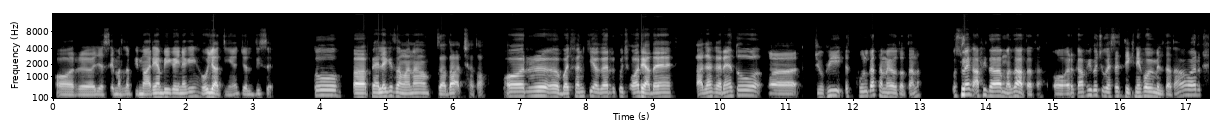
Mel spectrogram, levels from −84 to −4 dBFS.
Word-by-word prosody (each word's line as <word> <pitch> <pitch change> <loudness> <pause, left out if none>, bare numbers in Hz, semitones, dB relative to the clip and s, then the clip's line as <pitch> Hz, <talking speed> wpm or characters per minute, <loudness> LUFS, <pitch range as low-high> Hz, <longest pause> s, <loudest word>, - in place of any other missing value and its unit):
और 100 -1 -1 0.3
जैसे 100 -1 -6
मतलब 110 +1 -7
बीमारियाँ 110 +4 +2
भी 130 +1 +1
कहीं 125 -1 +2
न 125 - +1
कहीं 150 +2 -4
हो 120 -1 -2
ही 130 - +4
जाती 100 -6 +5
हैं 110 +3 -8
जल्दी 105 +2 -8
से। - - -11 0.6
तो 175 +1 -2 0.5
अ, 125 0 +7
पहले 135 +1 +3
के 160 - -4
ज़माना 130 +1 0 0.2
ज़्यादा 110 -1 +2
अच्छा - - -12
था - - -11 0.3
और 150 0 +3 0.4
अ, - - 0
बचपन 140 +4 -2
की 155 - -4
अगर 140 +1 +1
कुछ 145 0 -11
और 145 +1 +5
यादें 135 +2 +5 0.4
ताजा 140 +2 +1
करें 135 +5 +2
तो 180 - -3 0.2
अ, 115 -1 0 0.3
जो 125 -1 -9
भी 170 +3 -3
स्कूल 150 +3 -9
का 175 - +4
समय 150 -7 -2
होता 125 -1 -1
था - - -5
ना, - - -12 0.5
उसमें 200 +6 +3
काफ़ी 190 -2 0
ज़्यादा 155 -1 +6
मज़ा 120 - +3
आता - - +1
था - - -14 0.3
और 115 +2 -1
काफ़ी 145 +6 -1
कुछ 180 -2 -6
वैसे 145 +1 -3
सीखने 140 -1 -2
को 155 +1 +1
भी 150 - +1
मिलता 110 -3 -3
था - - -6 0.2
और 185 -1 -2
135 Hz, 200 wpm, -23 LUFS, 120-150 Hz, 0.6 s, अ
